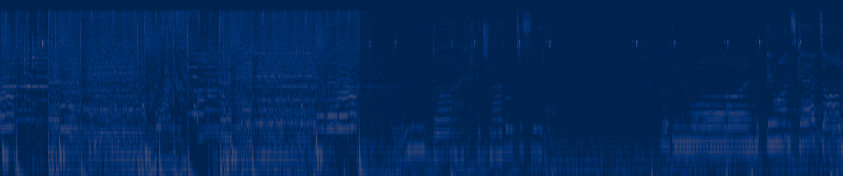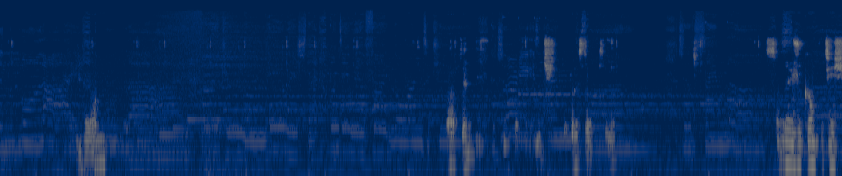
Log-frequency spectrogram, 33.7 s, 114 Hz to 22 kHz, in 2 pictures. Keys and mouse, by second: 1.1 g, 1.8 click, 8.0-13.0 drag, 8.4 g, 9.8 g, 12.7 g, 13.6-17.9 drag, 13.8 g, 16.4 g, 18.8-25.0 drag, 18.9 g, 20.4 g, 21.9 g, 23.4 g, 25.3-27.7 drag, 25.4 g, 26.7 g, 28.8-30.3 drag, 29.8 g, 30.3 middle click, 31.0-33.7 drag, 32.5 g.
